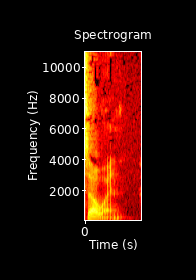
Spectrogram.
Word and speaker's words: Samhain: That is spelled Samhain, but it's pronounced Samhain.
